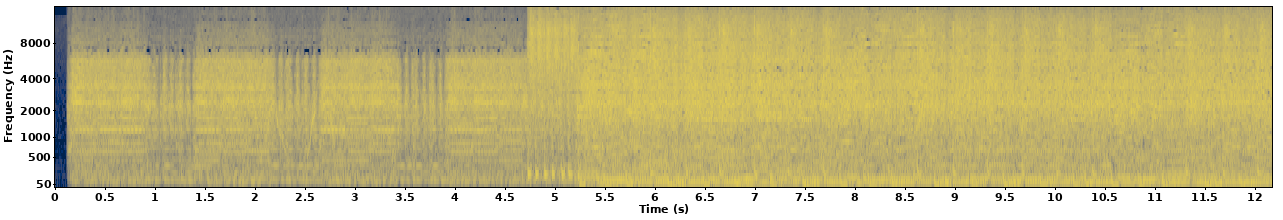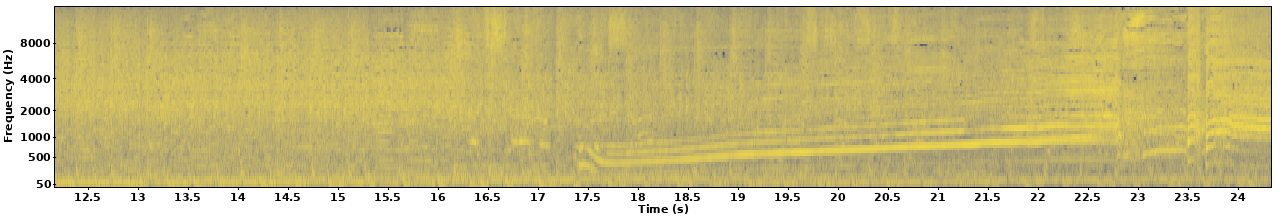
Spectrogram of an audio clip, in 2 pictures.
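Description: A heavy metal song, opening with a thin, muffled intro before crashing into a loud, dense wall of distorted guitars and drums with harsh, screamed vocals and sliding, bending guitar lines near the end.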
